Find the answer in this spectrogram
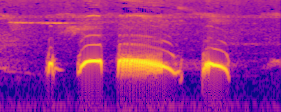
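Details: A female spotted dove calling to excite males gives a single low phrase: faint opening note, short hooting coo, a long buzzy descending coo and a last short arched coo.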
